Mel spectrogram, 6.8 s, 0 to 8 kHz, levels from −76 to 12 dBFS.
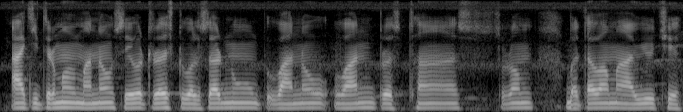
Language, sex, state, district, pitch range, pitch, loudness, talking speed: Gujarati, male, Gujarat, Valsad, 120-125 Hz, 120 Hz, -21 LUFS, 90 wpm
